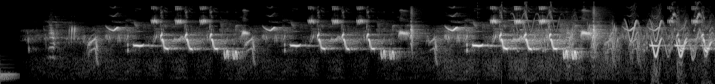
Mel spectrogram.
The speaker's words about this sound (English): its brain and its behavior, and most importantly, how nightingales learn their unique song and why they sing.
